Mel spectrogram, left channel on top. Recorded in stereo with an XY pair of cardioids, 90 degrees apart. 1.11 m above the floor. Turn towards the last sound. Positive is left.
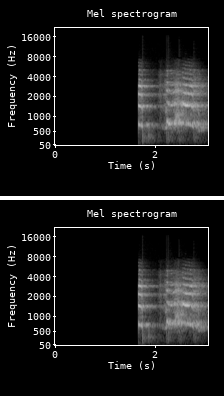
turn(degrees=5)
